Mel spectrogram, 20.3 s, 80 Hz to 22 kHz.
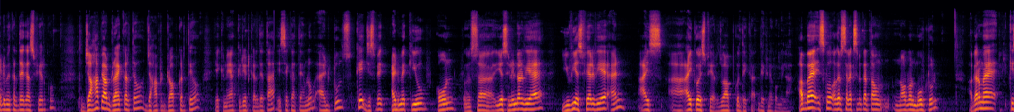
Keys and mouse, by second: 2.2-2.5 middle drag, 2.9 middle click, 3.6 middle click, 4.5 middle click, 5.5-14.8 drag, 16.0 middle click, 18.0 click, 19.4 middle click, 20.0 middle click.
